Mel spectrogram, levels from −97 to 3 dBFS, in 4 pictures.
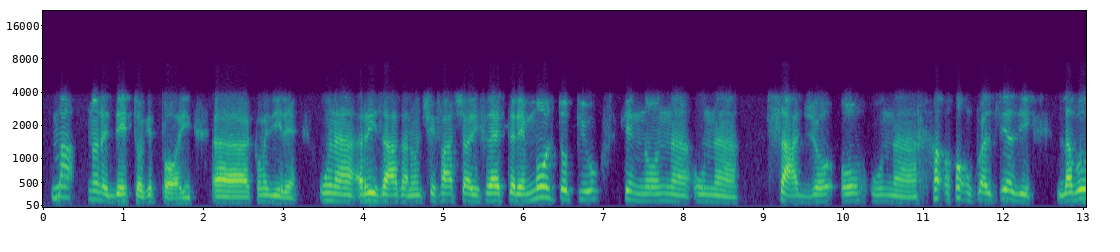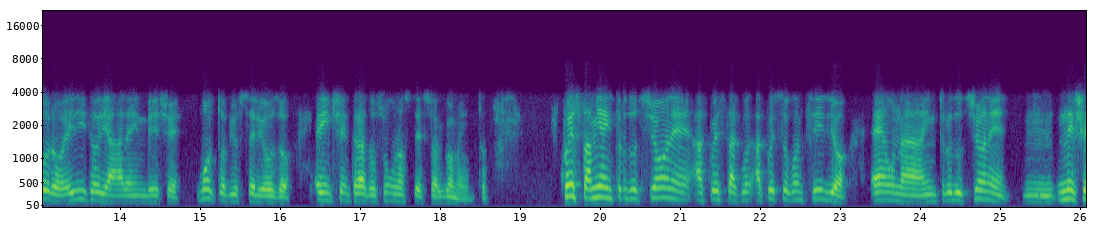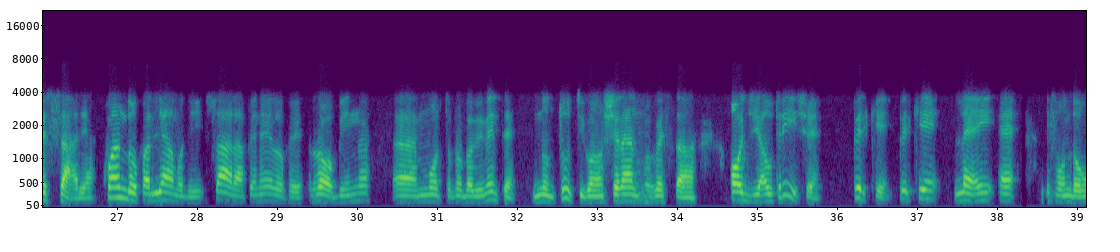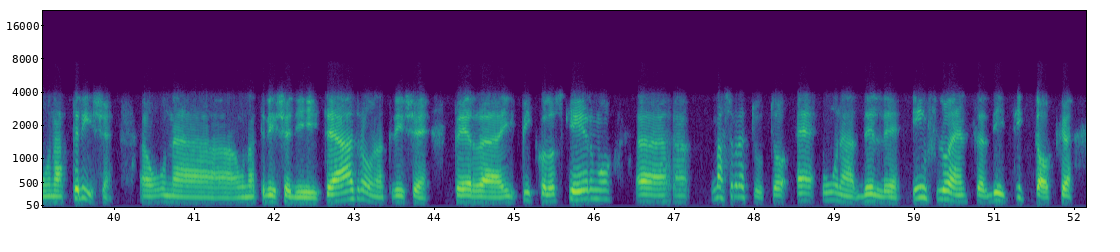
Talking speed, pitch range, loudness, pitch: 105 wpm, 120-165 Hz, -23 LUFS, 140 Hz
